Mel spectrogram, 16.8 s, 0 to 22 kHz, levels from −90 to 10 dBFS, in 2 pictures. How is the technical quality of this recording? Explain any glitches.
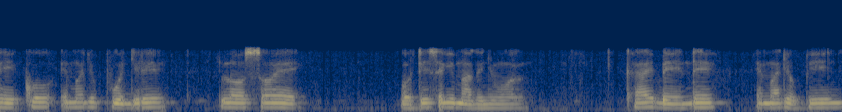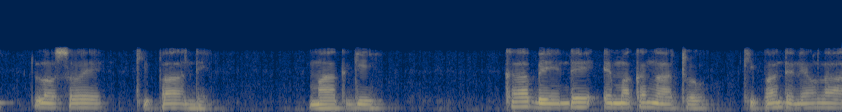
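Technical quality is poor: heavy Opus voice compression throughout. The band stops at about 4.3 kHz, consistent with narrowband SILK near 8 kbps, so speech sounds muffled, hoarse and slightly robotic.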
